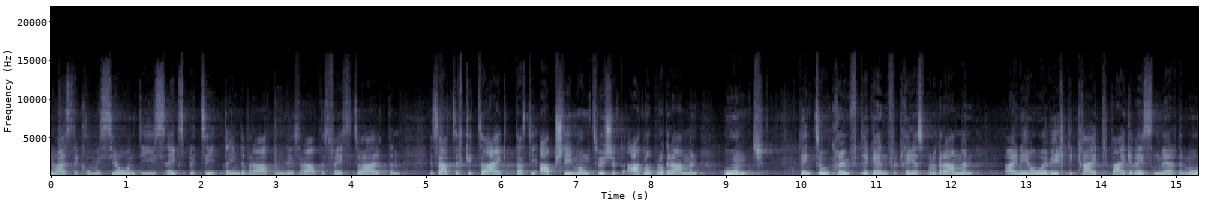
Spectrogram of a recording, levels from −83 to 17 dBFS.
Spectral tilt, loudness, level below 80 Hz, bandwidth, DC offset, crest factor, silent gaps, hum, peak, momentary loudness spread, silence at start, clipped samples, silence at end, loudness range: -5 dB/octave; -20 LUFS; -68 dBFS; 14 kHz; under 0.1%; 18 dB; none; none; -2 dBFS; 9 LU; 0 s; under 0.1%; 0 s; 3 LU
